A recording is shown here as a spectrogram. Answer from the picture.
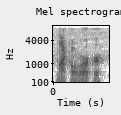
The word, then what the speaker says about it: Michael Rooker: That was Michael Rooker.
